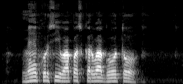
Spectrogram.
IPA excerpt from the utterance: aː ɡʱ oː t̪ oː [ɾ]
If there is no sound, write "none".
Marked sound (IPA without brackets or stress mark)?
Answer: none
